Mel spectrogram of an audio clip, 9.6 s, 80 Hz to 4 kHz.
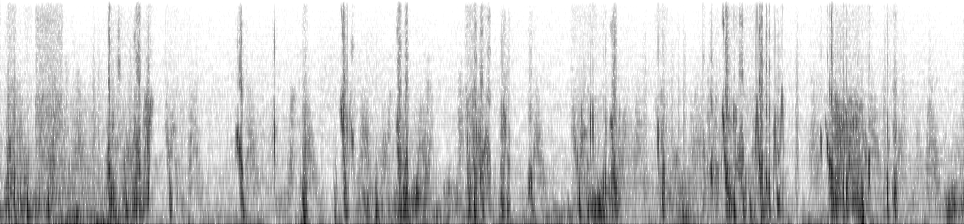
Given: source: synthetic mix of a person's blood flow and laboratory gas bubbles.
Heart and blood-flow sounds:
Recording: Doppler ultrasound of blood flow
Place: subclavian vein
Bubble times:
0.04-0.64 s: bubbles
1.04-1.54 s: bubbles
1.65-1.92 s: bubbles
2.35-2.49 s: bubbles
2.71-2.79 s: bubbles
3.00-3.10 s: bubbles
3.39-3.55 s: bubbles
3.96-4.11 s: bubbles
4.64-4.92 s: bubbles
5.00-5.11 s: bubbles
5.28-5.37 s: bubbles
5.70-6.23 s: bubbles
6.54-6.68 s: bubbles
7.03-7.86 s: bubbles
8.17-8.73 s: bubbles
8.83-9.03 s: bubbles
From the record:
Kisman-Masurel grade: 233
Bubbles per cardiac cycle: several, 3 to 8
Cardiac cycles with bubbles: 50 to 99%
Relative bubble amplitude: loud (0.450 to 0.775)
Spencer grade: 3 (all of the cardiac periods contain showers or single bubble signals, but not dominating or overriding the cardiac motion signals)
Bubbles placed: anywhere in the cardiac cycle

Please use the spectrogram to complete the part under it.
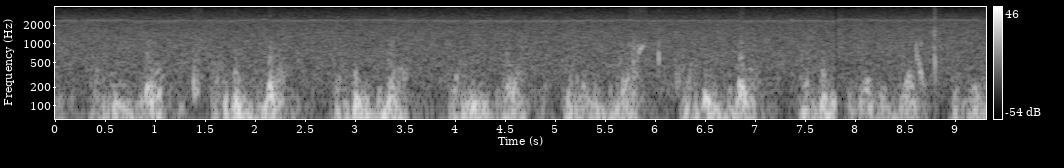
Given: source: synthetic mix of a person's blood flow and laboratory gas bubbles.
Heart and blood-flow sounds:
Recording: Doppler ultrasound of blood flow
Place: precordium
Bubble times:
1.35-1.47 s: bubbles
5.72-5.92 s: bubbles
6.00-6.30 s: bubbles
8.58-8.72 s: bubbles
8.74-8.86 s: bubbles
From the record:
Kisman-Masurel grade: 122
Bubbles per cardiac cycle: 1 to 2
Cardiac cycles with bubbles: 10 to 50%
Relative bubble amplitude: moderate (0.250 to 0.450)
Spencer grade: 2 (many but less than half of the cardiac periods contain bubble signals, singularly or in groups)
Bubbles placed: anywhere in the cardiac cycle

